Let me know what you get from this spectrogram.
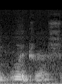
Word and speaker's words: Woodroof: Well, my YouTube is simply my name, Terry Woodruff, and it's spelled W-O-O-D-R-O-O-F.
